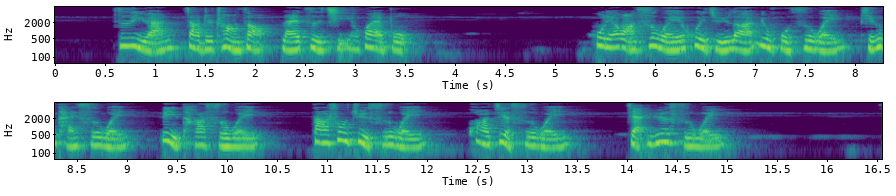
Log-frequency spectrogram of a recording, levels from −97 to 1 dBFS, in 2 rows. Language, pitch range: Chinese, 200-255 Hz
